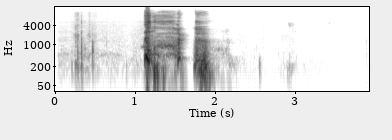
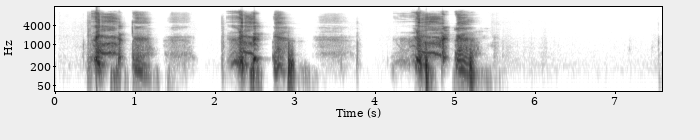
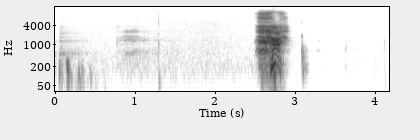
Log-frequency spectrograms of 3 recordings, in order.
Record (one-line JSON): {"cough_length": "3.9 s", "cough_amplitude": 32768, "cough_signal_mean_std_ratio": 0.21, "three_cough_length": "7.6 s", "three_cough_amplitude": 32768, "three_cough_signal_mean_std_ratio": 0.34, "exhalation_length": "4.2 s", "exhalation_amplitude": 30624, "exhalation_signal_mean_std_ratio": 0.22, "survey_phase": "beta (2021-08-13 to 2022-03-07)", "age": "65+", "gender": "Male", "wearing_mask": "No", "symptom_runny_or_blocked_nose": true, "symptom_fatigue": true, "symptom_fever_high_temperature": true, "symptom_headache": true, "symptom_change_to_sense_of_smell_or_taste": true, "symptom_onset": "5 days", "smoker_status": "Ex-smoker", "respiratory_condition_asthma": false, "respiratory_condition_other": false, "recruitment_source": "Test and Trace", "submission_delay": "2 days", "covid_test_result": "Positive", "covid_test_method": "RT-qPCR", "covid_ct_value": 14.9, "covid_ct_gene": "ORF1ab gene", "covid_ct_mean": 15.1, "covid_viral_load": "11000000 copies/ml", "covid_viral_load_category": "High viral load (>1M copies/ml)"}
